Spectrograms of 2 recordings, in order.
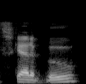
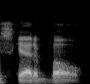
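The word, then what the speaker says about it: Skattebo: you Ryan Richard's favorite even though it's spelled scatter boo he prefers you to say scat a bow that's right it's got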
